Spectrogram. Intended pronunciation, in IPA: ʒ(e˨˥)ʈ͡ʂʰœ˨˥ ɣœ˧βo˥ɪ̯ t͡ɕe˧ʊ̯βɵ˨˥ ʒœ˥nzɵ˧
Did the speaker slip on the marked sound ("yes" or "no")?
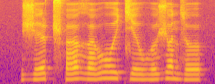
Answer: no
